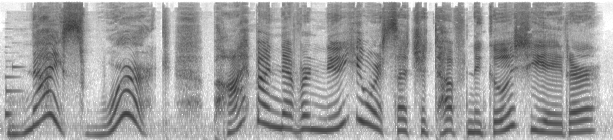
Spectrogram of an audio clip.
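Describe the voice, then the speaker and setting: A woman's voice: very high voice, wildly swooping pitch, unhurried, full character voice. A woman voicing a small, cheeky, childlike fairy companion in a video game, blunt and exclamatory. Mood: impressed. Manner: refers to self in third person, exclamatory. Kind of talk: cartoonish video game acting. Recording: loud background game music.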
